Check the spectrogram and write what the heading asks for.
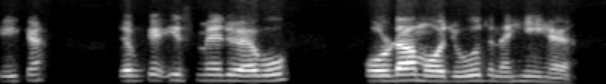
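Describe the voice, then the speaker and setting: A male lecturer gives an online class, explaining step by step, checking in with students and filling pauses with stock phrases. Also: high-pitched, little pitch movement, dry recording. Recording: dry, tinny phone-like line.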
